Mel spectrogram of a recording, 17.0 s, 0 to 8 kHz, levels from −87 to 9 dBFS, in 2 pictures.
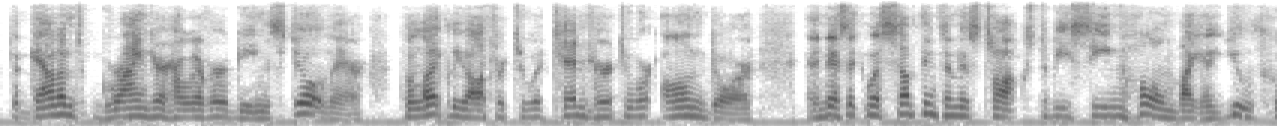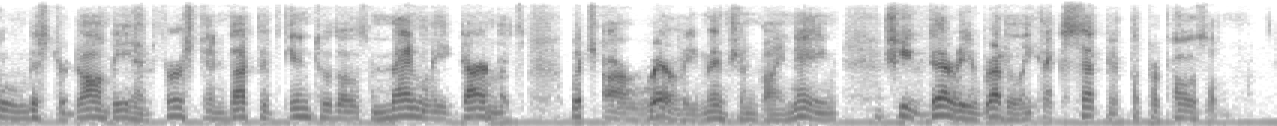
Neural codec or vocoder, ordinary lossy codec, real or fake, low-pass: codec, 44.1 kHz, 2.6 kbps, SNAC; Opus, 32 kbps; fake; 7.2 kHz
